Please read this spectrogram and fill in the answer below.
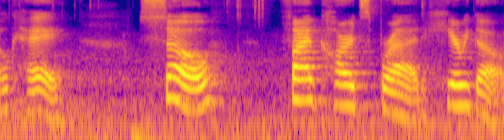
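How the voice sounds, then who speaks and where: A woman speaks at a very slow pace with lively intonation. Background noise is noticeable. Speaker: tarot reader. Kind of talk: tarot reading vlog.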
